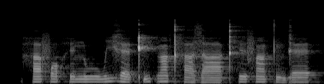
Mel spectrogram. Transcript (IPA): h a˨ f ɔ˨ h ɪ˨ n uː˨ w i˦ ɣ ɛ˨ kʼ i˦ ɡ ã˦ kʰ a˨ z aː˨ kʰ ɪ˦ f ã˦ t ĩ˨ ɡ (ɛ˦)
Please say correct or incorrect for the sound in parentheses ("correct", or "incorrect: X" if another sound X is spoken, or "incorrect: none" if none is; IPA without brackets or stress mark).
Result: correct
